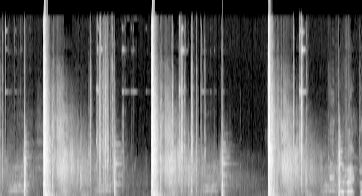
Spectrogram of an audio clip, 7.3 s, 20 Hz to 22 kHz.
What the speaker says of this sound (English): sending 10 rounds at 350 metres to 2 small targets and didn't miss a shot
